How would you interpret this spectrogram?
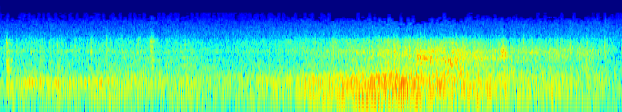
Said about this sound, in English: There we go. How's that for parking a car there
